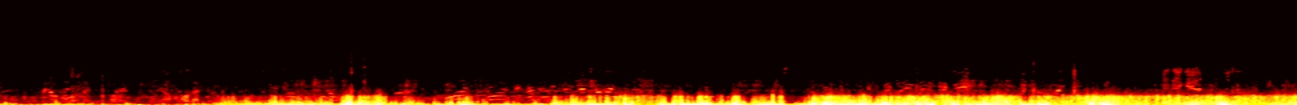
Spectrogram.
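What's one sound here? Young players shout to each other far off on an open field.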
